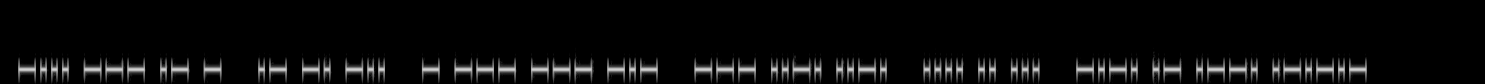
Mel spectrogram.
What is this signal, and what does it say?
Morse code, heard as a keyed tone, about 22 wpm, 700 Hz. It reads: BOAT AND TOOK OFF HIS CAP.
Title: Sentences from Top 1600 Words 22wpm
